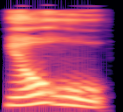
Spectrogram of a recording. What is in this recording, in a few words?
female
